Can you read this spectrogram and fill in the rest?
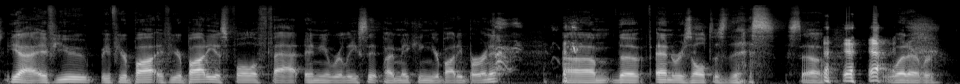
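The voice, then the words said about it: Rough, hoarse voice. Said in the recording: “you sound a little rough, man... I got a little cold earlier this week, and the end result of it is I'm losing my voice”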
